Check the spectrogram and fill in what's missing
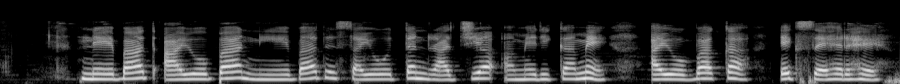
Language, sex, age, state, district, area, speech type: Hindi, female, 18-30, Madhya Pradesh, Seoni, urban, read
